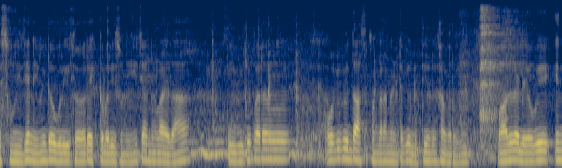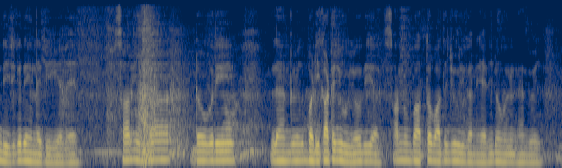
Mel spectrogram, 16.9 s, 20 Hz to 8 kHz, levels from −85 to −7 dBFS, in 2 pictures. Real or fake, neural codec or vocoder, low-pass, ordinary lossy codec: fake; codec, 16 kHz, 16 kbps, FunCodec, trained on Chinese and English, 50 frames a second; 7.2 kHz; none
